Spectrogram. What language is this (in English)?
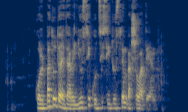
Basque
